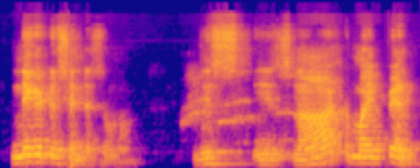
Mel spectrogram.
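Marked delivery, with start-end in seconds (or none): 1.5-3.1 very slow dictation. Shown as a demonstration. Teacher dictating a negative sentence, very slowly. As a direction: draw out "This is not my pen." and lean on not. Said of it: "teacher dictating negative sentence".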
